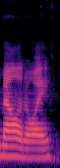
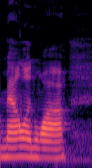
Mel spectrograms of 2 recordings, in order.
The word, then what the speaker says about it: Malinois: He's a Belgian Malinois, or Malinois. And I think you can pronounce it either.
